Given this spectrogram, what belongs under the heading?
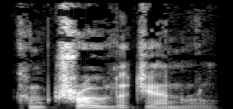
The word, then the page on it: comptroller general: British English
